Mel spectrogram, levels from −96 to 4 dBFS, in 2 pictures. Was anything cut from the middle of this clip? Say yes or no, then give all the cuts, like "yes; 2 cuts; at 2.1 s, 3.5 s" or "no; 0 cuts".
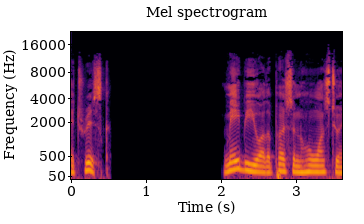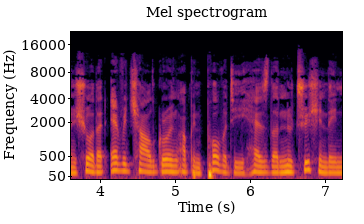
no; 0 cuts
